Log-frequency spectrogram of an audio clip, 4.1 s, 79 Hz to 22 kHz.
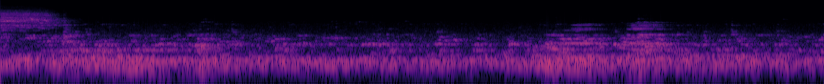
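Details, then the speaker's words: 2014 Hyundai car creeping through deep flood water, up to about four feet: bubbling, irregular motorboat-like gurgle as the exhaust pushes out through the water. The car kept running without stalling and took no damage. "Oh the car so pissed off it sounds like a motorboat with good reason because it is"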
